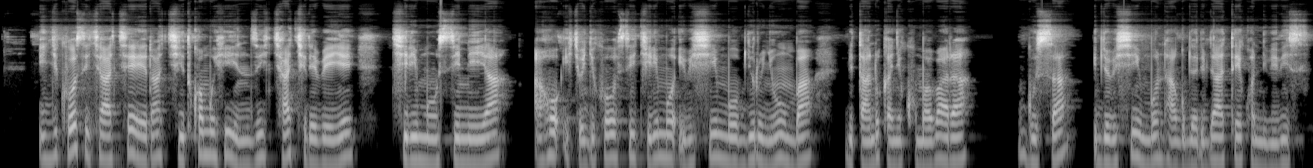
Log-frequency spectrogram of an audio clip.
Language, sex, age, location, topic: Kinyarwanda, male, 18-24, Musanze, agriculture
